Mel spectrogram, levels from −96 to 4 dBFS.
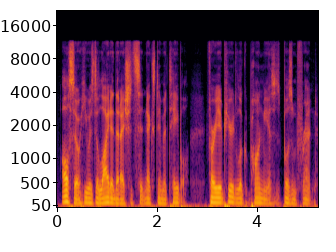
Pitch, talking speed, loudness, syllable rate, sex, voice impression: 90 Hz, 265 wpm, -18 LUFS, 6.6 syllables/s, male, masculine, adult-like, thick, tensed, powerful, hard, fluent, raspy, cool, calm, mature, reassuring, wild, slightly lively, strict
